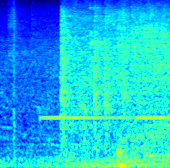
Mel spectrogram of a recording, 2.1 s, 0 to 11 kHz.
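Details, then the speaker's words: Dodge Charger 2.7L V6 brought in for clattering noises: at idle, a fast light ticking over a steady hum that seems to come from one side; sounds like valve train, cause not confirmed. "Whoa. Y'all hear that? Uhoh. God, that sound like valve train. Oh boy. 27 not known for val train ticking."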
